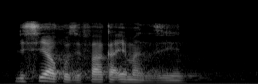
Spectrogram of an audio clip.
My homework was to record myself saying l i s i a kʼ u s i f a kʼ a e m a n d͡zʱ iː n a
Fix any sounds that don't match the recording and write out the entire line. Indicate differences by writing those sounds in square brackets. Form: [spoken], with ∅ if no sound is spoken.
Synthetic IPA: l i s i a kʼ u [z] i f a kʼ a [ɛ] m a n d͡zʱ iː n [i]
